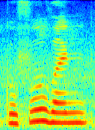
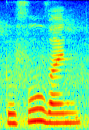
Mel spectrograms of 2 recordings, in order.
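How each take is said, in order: Both takes have the same delivery.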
